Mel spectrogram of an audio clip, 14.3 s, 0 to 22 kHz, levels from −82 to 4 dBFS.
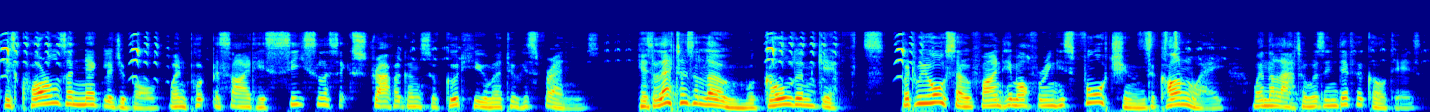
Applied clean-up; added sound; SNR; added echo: classical method log-MMSE.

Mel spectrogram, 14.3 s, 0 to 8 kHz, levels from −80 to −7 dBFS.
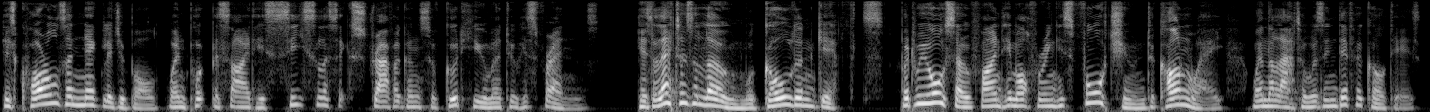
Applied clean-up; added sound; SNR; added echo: none; none; none; none.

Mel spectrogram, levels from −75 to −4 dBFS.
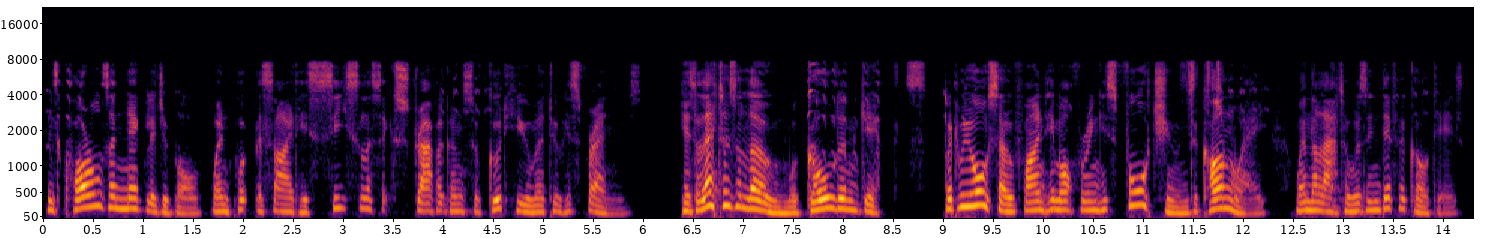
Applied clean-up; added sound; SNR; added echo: neural mask model DeepFilterNet 3.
